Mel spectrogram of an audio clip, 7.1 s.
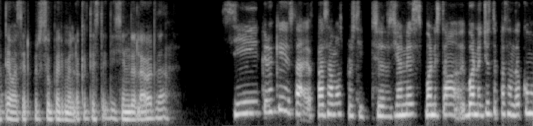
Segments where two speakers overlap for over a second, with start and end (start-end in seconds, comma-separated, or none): none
